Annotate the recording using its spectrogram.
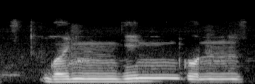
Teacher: আমি বলি গইন আলিফ দুই জবর গন, গইন দুই জের গিন, গইন দুই পেশ গুন, গন গিন গইন, গুন। মনে হবে কি আওয়াজটা আপনার গইন, গলার মধ্যে থেকে আসতেছে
